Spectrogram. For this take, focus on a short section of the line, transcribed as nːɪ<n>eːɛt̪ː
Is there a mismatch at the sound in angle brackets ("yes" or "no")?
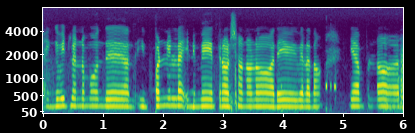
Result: yes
